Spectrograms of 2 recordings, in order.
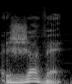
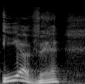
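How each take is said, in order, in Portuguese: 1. O nome começa com um som 'zh'. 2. O nome começa com um som de deslize 'ee'. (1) "na nossa pronúncia aqui portuguesa fica Javé" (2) "na língua hebraica"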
